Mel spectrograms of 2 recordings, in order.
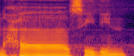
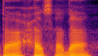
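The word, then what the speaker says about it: حَسَدَ: হা scene জবর সাব হাসাদা এখানে থামলে শেষে করে সাকিন দিয়ে উচ্চারণ করতে হবে আর কফ বা জিম দালের পাশের উপর সাকিন থাকলে ধাক্কা দিয়ে পড়তে হয় উচ্চারণটা হবে হাসাদ ধাক্কা দিয়ে শেষে হাসাদ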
